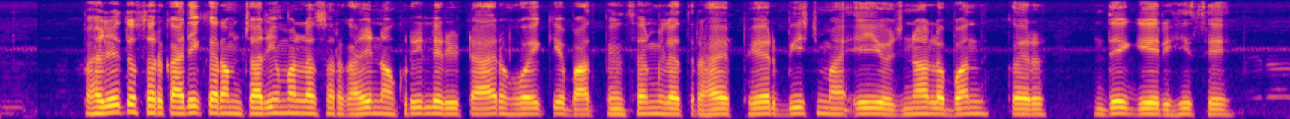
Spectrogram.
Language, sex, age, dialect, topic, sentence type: Chhattisgarhi, male, 18-24, Central, banking, statement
